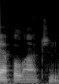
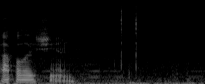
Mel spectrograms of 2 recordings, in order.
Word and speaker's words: Appalachian: yeah that's the one I'm familiar with supposedly Appalachian is the right way to say it and I call it Appalachian okay I think somebody's just stealing us the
